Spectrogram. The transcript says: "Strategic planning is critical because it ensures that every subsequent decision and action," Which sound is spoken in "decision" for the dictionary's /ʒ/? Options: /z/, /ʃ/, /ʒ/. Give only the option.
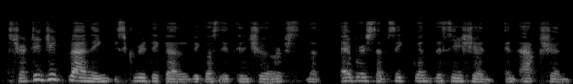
/ʃ/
